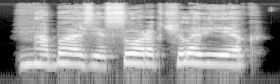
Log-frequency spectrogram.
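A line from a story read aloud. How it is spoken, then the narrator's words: Hissed in pain. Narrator (Russian): прошипел, кривясь от боли, сломленный гений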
